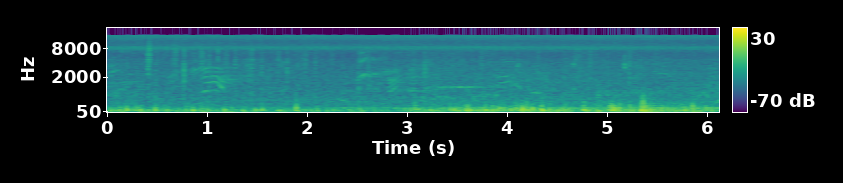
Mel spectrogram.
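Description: Wind buffeting the microphone in uneven gusts, a low irregular rumble.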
